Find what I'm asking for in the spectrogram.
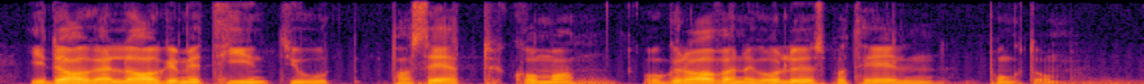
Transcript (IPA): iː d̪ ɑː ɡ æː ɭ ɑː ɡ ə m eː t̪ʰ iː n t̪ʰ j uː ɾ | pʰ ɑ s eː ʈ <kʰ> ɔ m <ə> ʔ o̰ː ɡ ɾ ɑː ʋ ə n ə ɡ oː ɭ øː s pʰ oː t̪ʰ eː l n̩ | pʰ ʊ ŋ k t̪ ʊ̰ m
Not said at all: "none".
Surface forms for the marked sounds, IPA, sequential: kʰ, ɑ

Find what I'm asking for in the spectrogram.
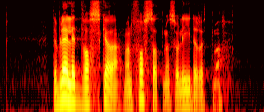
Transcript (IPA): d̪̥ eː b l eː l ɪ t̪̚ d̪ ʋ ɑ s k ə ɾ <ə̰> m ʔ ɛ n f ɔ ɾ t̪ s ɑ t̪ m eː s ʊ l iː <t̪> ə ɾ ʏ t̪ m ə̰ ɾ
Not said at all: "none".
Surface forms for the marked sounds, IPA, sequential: ə̰, d̪

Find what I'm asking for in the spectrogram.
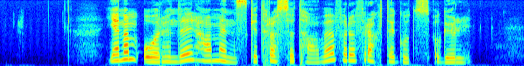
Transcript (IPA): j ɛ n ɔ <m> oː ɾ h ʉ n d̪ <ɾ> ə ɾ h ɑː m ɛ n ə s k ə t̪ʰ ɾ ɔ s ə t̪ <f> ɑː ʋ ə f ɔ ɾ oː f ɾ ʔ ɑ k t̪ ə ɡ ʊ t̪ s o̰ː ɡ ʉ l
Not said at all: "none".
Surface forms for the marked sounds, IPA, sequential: m, ɾ, h

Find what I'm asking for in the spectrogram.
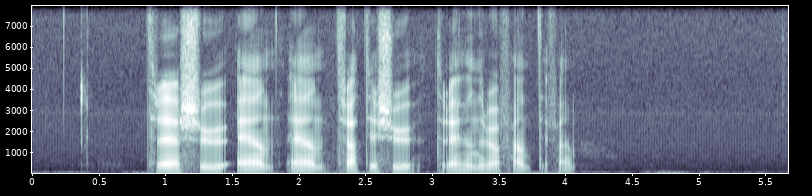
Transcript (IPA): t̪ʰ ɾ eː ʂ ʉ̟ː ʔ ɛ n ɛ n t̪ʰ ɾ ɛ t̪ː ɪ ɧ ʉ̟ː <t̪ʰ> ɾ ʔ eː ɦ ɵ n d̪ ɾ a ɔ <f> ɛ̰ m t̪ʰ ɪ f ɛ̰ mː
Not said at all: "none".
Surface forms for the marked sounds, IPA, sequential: t̪ʰ, f

